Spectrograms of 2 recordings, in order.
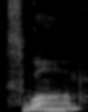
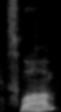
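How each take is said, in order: First: The word is drawn out slowly and exaggerated. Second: The word is said at a natural speed.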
